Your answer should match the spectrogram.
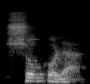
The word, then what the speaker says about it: chocolat: Por ejemplo, en francés, esta palabra, la CH de esta palabra, se pronuncia chocolat, como sh.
